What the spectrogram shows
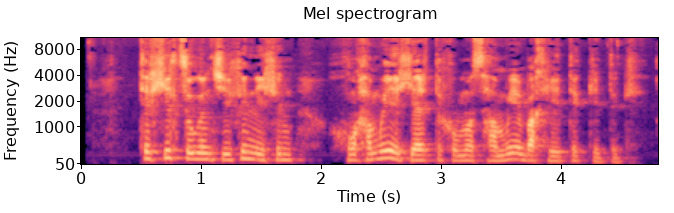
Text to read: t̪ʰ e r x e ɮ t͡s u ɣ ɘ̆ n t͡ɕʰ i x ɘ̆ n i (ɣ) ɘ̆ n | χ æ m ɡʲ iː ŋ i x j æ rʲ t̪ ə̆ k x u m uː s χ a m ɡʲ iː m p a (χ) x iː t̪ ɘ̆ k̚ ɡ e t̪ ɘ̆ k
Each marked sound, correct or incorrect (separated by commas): incorrect, correct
